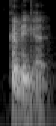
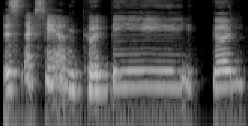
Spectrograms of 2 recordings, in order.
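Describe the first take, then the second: First: Short, higher-pitched falling echo; quick repeat. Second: High, stretched-out tentative musing; drawn-out hedging. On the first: Player confirming the next hand to viewers, quick repeat. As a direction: say it briefly, pitched up then dropping. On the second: Player sizing up the next hand, drawn-out hedging. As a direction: stretch it out slowly, pitched up, unsure. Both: Real, not acted.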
